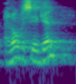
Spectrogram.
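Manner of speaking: ordinary talk, nothing marked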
